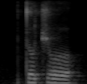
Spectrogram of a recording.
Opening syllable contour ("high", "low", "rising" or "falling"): low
